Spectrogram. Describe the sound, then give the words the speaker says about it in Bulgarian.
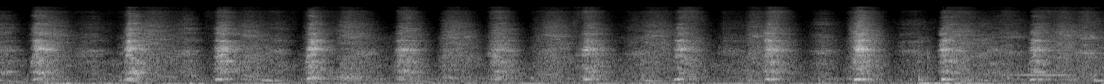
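Forceful rhythmic breathing during a guided breathing exercise: many strong, breathy exhalations pulse in a steady, fairly quick beat, each a short, harsh puff of air at similar loudness. “Дишай, дишай, дишай, дишай.”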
